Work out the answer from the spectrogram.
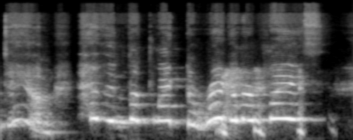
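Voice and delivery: high, laughing through the words; laughing and teary disbelief. Real, not acted. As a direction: crack up as you tell it. Laughing at her own confusion.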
